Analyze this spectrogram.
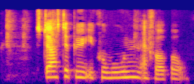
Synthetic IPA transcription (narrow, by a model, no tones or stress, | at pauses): sd̥ɶɐsd̥əb̥y̰ːikʰo̝muːnn̩æɐfɒːb̥ɒʊ̰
